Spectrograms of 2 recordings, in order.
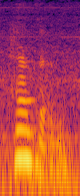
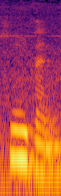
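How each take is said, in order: First: The first vowel sounds like in 'bread'. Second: The first vowel sounds like in 'read'. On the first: The speaker calls it right. "The same as in bread" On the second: The speaker calls it wrong. "Sounds so much like E A in read"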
